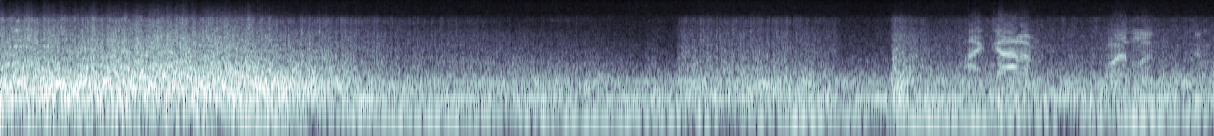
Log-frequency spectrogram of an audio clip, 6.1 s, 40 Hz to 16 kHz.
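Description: A loud, dense rush of noise for about the first second and a half, then the steady drone of the B-17's four radial engines. A crewman's voice on the intercom comes in near the end.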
